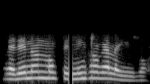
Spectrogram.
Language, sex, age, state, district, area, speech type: Assamese, female, 30-45, Assam, Dibrugarh, rural, conversation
